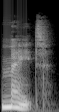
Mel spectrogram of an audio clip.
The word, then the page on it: mate: British English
